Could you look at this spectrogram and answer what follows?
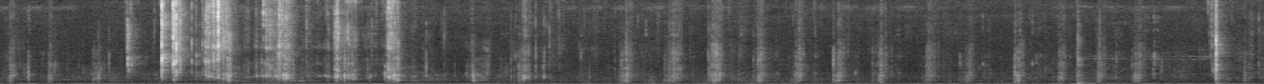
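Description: Close-miked eating sounds: a papad (papadum) crunched between the teeth, loudest in a cluster of crackles from about one and a half to four seconds in, then continuing chewing with many small crisp clicks.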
